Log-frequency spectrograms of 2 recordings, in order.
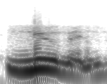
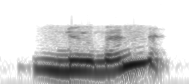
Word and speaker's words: Neumann: So it's written Neumann, N-E-U-M-A-N-N. – Right. – Neumann.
